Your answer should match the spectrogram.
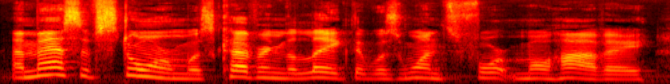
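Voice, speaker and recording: A woman's voice: mid-range voice, expressive, moderate pace. A woman reading a scripted fantasy story as an audiobook narrator. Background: music.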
